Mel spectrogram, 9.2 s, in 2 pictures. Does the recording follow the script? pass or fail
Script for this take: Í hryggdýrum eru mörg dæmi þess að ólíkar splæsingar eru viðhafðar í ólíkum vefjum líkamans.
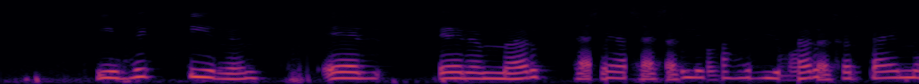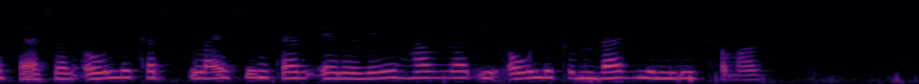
fail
